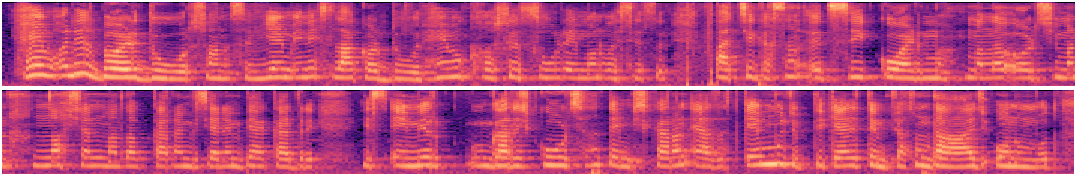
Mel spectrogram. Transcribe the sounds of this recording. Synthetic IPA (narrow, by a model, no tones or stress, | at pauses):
hemʲonisbəɽʲd̪uːɾsɐnsɨnʲjemʲinesʲlakəʈd̪uːɾɦemikʰosit̪suːɽemʲonʋɐsʲisɨnʲpɐtt͡ʃʰiɡɐsɐnəd̪ʲsɨkoːɽʲmɨmɐt̪lɐbəːɽt͡ʃʰimɐnnoʃɐnmɐt̪lɐb̚kɐɾɐnbit͡ʃaːɾʲɐmbʲakɐd̪ɾiisemiɾɡɐɾɨd͡ʒʲkuːɽt͡ʃʰɐsɐnt̪emt͡ʃʰi̥kɐɾɐnɛːzɐt̪kemːud͡ʒub̚t̪ikʲɛːzit̪imʲt͡ʃʰuɐsɐnd̪aːd͡ʒonumut̪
